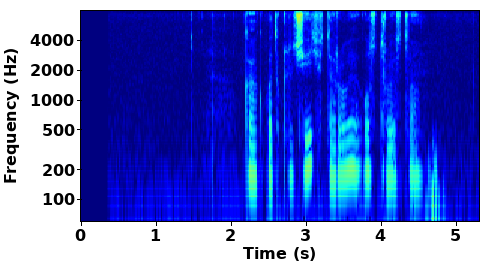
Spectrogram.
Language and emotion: Russian, neutral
